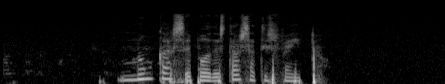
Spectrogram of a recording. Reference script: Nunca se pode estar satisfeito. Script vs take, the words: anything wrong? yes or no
no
